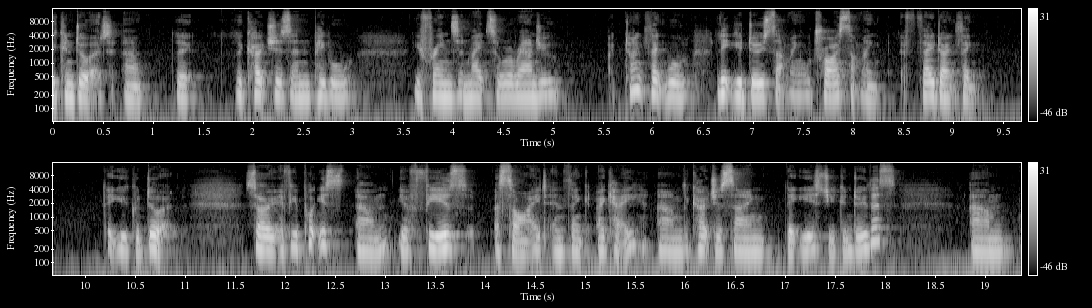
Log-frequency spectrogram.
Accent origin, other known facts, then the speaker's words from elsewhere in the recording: Christchurch, Canterbury, New Zealand; from Christchurch, New Zealand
